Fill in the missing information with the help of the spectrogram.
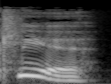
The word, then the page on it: clear: British English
